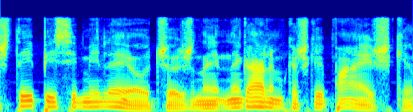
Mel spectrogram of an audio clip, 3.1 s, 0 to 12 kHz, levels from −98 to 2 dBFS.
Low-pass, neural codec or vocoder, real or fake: 7.2 kHz; none; real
